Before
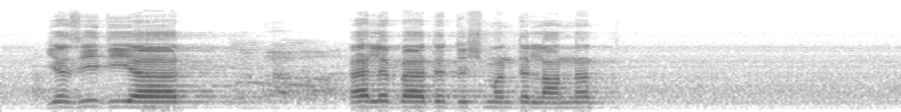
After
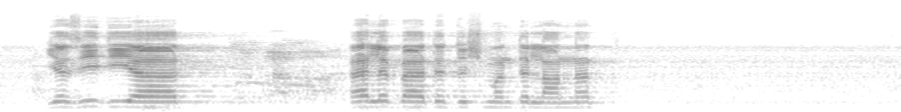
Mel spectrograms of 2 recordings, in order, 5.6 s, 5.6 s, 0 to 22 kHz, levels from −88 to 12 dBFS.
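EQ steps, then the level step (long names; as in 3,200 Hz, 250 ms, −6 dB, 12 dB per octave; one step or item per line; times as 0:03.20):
high-frequency loss of the air 81 metres
RIAA equalisation recording
guitar amp tone stack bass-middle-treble 6-0-2
+5.5 dB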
